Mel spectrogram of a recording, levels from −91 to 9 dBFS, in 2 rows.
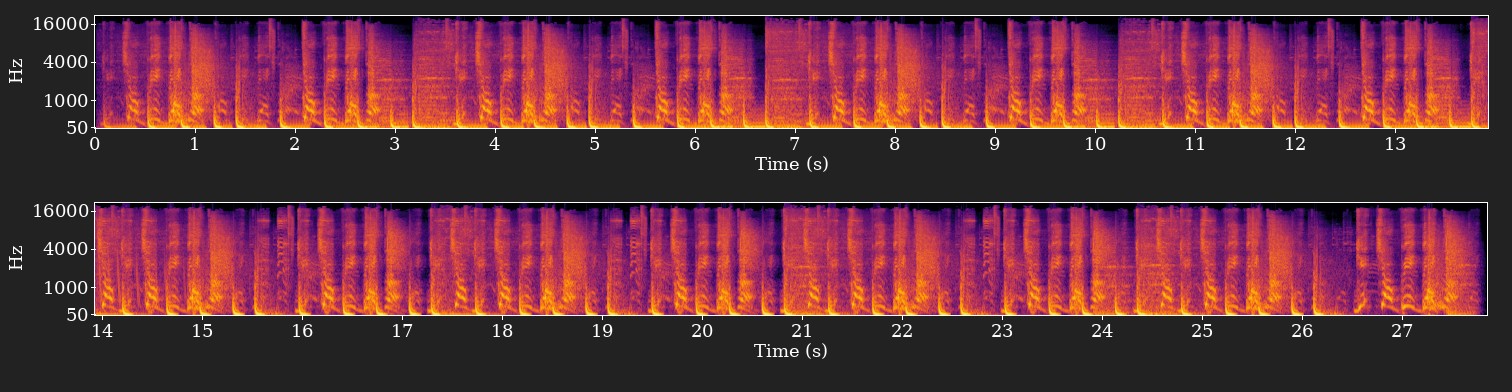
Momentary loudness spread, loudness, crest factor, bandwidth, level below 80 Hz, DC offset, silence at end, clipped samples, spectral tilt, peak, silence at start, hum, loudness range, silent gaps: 3 LU; -9 LUFS; 8 dB; 18.5 kHz; -10 dBFS; under 0.1%; 0.1 s; 3%; -5 dB/octave; 0 dBFS; 0.05 s; none; 1 LU; none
